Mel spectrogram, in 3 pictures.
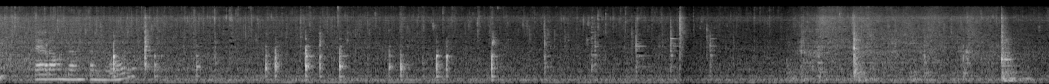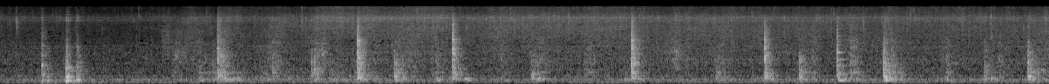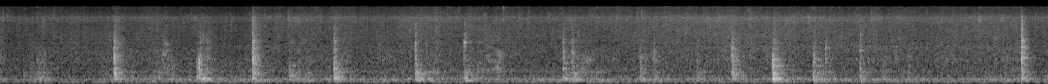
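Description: Diced eggplant coated in beaten egg sizzling as it fries in oil in a nonstick wok, tipped in at the start and then stir-fried. A spatula scrapes and taps against the pan over and over, more often in the second half.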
